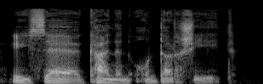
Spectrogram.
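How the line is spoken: Cold. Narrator (German): Snape sah Hermine kalt an, dann sagte er

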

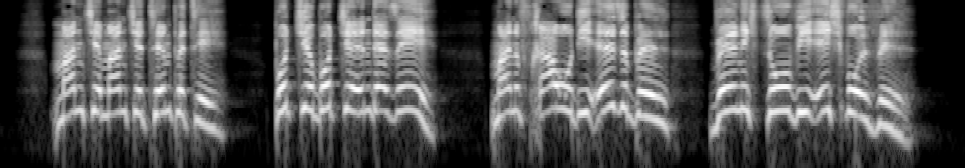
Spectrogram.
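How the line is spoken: Calling out. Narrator (German): er rief

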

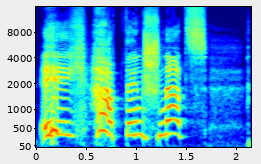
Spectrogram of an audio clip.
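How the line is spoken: Excited shout. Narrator (German): rief er mit den Armen rudernd

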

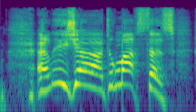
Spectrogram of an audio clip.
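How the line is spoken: Shout into silence. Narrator (German): schrie Lee in die Stille hinein, die sich über die Menge gesenkt hatte

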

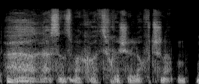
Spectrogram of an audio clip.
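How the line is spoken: Murmur. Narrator (German): murmelte Ron Harry zu

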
